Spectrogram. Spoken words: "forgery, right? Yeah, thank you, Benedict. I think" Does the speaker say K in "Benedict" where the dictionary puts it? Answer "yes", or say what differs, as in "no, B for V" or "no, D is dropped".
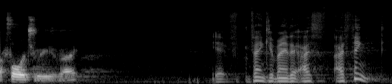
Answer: no, K is dropped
